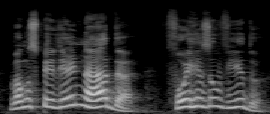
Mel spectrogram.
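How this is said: The pause comes right after the word nada. We will lose nothing; it was resolved. "se a gente desloca a vírgula para frente do nada"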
